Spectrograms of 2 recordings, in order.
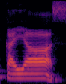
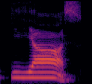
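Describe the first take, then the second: First: कयास said qa-yaas; कयास as qayaas; common mispronunciation. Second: कियास said qi-yaas, drawn out; कियास as qiyaas; correct pronunciation. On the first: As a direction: say कयास with a first. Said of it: "कुछ लोग बोलते हैं". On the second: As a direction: say कियास slowly with i first. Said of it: "सही तलफ़ुज़". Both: Shown as a demonstration.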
